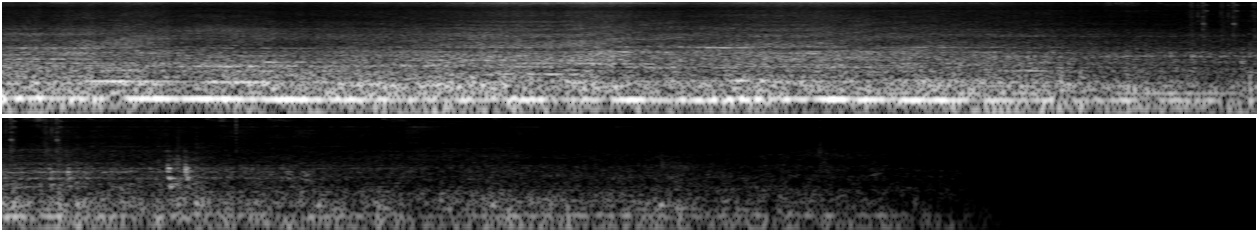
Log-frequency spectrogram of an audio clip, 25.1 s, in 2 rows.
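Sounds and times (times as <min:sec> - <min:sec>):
train diesel engine hum: 0:00.0 - 0:22.6
wheel and rail rumble: 0:00.0 - 0:22.6
sharp clicks: 0:11.9 - 0:13.3.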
